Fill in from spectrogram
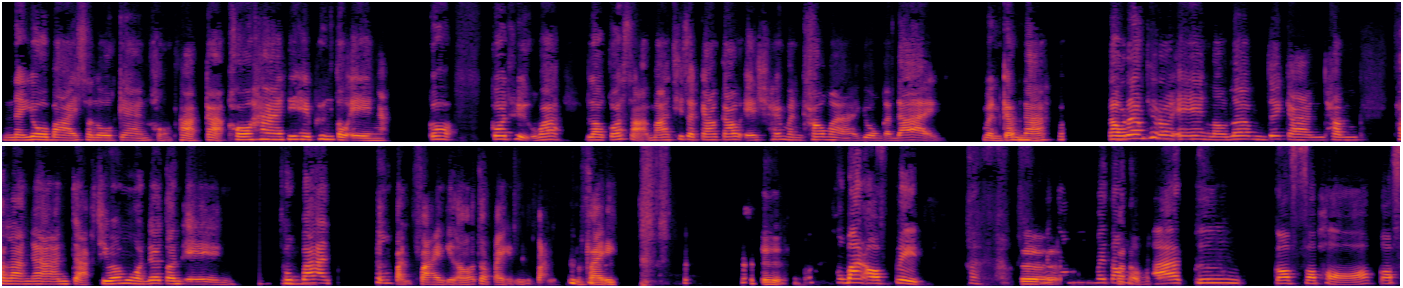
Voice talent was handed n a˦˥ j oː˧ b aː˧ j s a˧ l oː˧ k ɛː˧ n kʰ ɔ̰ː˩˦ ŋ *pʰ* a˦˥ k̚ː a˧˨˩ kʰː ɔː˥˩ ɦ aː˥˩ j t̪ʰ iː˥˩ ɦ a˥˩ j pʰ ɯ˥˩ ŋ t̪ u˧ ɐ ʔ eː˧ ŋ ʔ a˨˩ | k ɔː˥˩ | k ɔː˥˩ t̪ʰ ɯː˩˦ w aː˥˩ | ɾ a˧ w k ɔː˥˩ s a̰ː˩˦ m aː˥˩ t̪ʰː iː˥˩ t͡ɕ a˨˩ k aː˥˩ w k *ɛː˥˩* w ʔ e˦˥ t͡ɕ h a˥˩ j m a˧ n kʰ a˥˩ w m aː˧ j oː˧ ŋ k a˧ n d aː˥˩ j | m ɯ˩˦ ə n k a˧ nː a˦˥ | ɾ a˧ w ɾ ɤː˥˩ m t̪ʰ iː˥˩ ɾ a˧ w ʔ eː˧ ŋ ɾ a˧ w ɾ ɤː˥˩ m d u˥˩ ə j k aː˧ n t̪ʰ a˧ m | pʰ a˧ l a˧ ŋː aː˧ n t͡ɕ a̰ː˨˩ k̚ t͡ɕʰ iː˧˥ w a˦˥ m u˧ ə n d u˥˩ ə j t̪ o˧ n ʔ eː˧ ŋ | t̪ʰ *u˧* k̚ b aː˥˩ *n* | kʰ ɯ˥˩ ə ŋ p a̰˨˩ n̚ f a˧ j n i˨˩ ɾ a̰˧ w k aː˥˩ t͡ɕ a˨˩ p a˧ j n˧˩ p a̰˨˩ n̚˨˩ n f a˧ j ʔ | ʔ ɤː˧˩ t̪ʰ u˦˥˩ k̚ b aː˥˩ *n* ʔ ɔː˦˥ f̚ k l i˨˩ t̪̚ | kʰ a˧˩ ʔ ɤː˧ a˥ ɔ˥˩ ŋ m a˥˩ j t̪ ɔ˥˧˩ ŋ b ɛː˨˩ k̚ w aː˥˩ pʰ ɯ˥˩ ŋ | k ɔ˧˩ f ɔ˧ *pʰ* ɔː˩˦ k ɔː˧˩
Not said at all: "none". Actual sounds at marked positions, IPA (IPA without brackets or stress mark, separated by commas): pʰ, aː˥˩, u˦˥, n, n, pʰ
